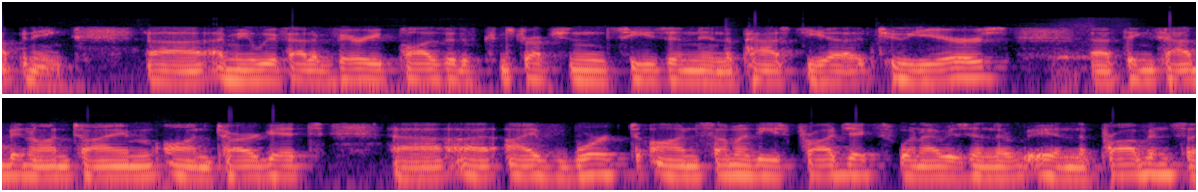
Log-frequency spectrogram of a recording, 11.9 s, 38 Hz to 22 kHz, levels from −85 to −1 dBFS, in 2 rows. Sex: male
